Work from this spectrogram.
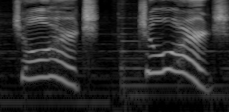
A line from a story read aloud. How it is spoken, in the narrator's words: she cried when she could speak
